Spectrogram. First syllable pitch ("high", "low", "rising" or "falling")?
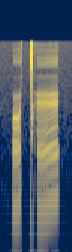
rising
